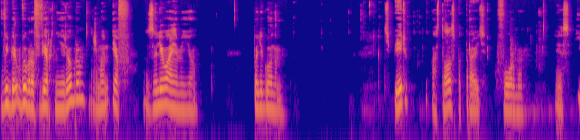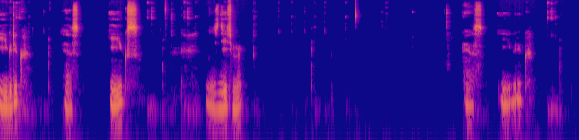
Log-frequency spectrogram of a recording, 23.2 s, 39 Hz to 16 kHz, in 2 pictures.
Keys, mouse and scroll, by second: 0.6 alt+click, 1.1 middle click, 2.1 f, 2.4 Tab, 2.8 scroll down 2, 2.9-8.6 middle drag, 8.6 scroll up 1, 8.8 Tab, 9.4 a, 10.5 s, 12.1 middle click, 12.7 s, 14.9 Tab, 15.2 click, 15.4 middle click, 15.8 Tab, 16.4 a, 16.6-17.7 middle drag, 17.7-18.4 scroll up 2, 17.8 middle click, 18.4-20.9 middle drag, 20.9 s, 22.6-23.1 middle drag.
